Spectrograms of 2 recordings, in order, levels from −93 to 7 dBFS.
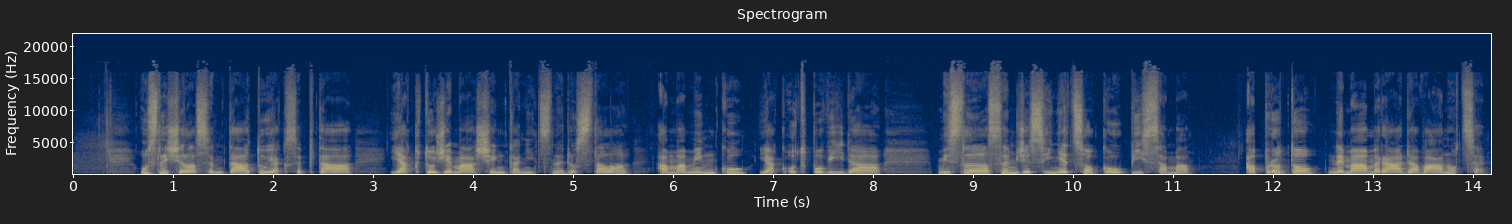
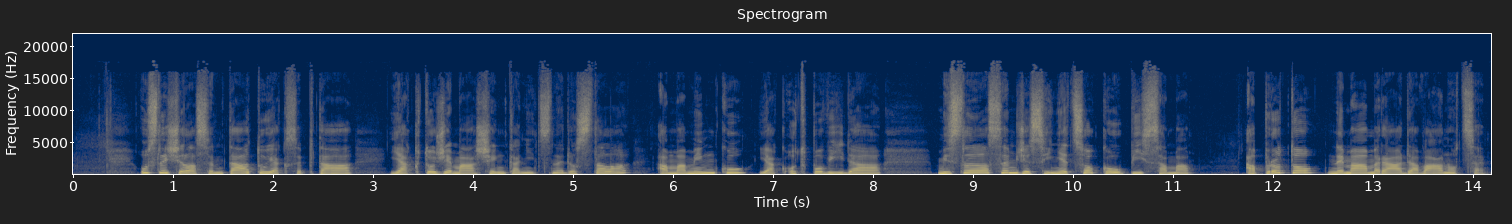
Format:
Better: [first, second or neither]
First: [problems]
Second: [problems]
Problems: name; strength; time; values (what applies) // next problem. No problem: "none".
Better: second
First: thin; somewhat; fading below 350 Hz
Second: none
